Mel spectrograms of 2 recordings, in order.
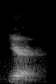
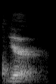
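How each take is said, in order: First: The word is said quickly as one short syllable. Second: The word is said quickly as one short syllable.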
